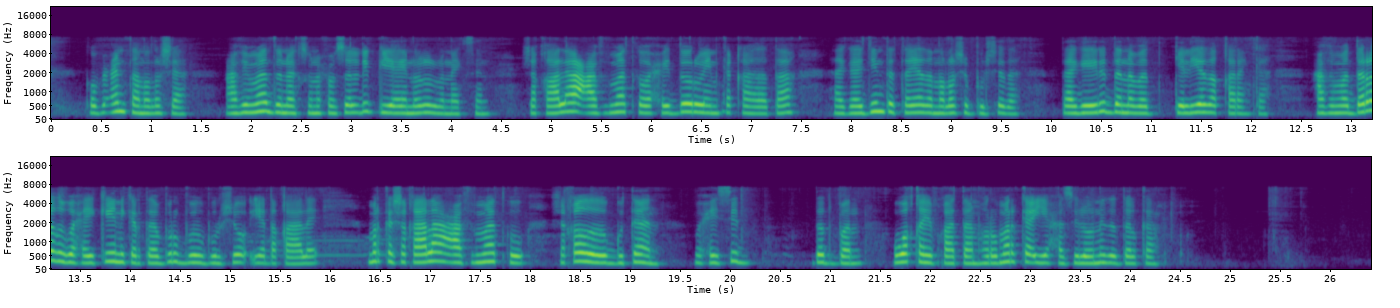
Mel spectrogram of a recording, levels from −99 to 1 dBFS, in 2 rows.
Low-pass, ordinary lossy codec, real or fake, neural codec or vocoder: 7.2 kHz; none; real; none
